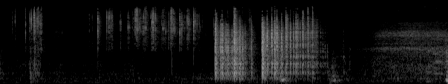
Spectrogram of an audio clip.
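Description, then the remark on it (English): Five dice clatter and rattle across a hard surface in bursts of rapid clicks as they are rolled for damage in a game, then settle into quiet. No one speaks. “Go ahead and roll damage. Five dice.”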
